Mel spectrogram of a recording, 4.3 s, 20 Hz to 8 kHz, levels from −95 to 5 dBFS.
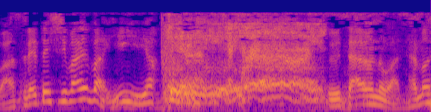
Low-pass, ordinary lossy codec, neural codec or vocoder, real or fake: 7.2 kHz; MP3, 24 kbps; codec, 16 kHz, 4.8 kbps, FACodec; fake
